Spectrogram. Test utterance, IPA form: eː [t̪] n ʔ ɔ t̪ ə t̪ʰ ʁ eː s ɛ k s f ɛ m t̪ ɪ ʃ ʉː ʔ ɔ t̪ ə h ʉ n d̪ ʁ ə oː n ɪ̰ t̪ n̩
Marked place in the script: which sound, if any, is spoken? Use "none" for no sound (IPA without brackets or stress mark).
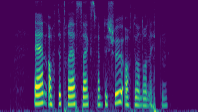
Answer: none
